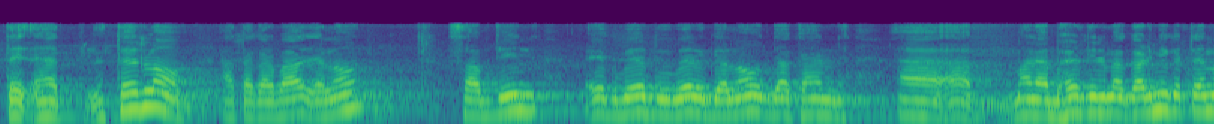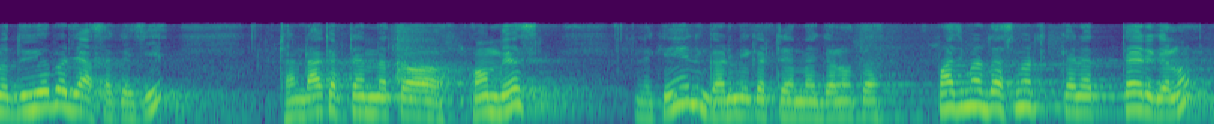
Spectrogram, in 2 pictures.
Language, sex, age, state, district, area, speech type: Maithili, male, 60+, Bihar, Madhubani, rural, spontaneous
